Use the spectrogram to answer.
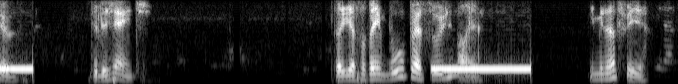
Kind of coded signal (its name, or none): telephone call progress tone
